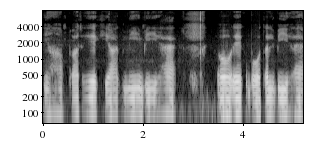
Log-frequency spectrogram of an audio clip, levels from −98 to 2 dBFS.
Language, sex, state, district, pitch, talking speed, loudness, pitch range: Hindi, male, Uttar Pradesh, Saharanpur, 90 Hz, 125 wpm, -20 LUFS, 90-95 Hz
